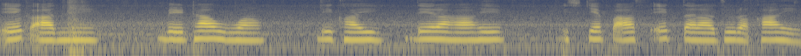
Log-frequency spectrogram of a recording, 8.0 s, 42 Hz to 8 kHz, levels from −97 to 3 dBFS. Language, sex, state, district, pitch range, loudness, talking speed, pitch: Hindi, female, Madhya Pradesh, Dhar, 190-210 Hz, -18 LUFS, 105 wpm, 200 Hz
